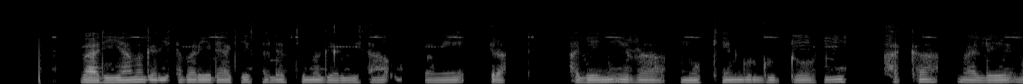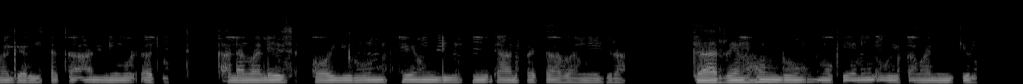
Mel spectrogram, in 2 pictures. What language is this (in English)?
Oromo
